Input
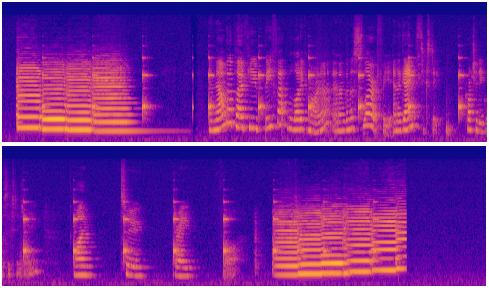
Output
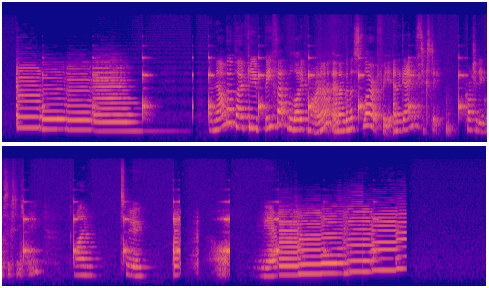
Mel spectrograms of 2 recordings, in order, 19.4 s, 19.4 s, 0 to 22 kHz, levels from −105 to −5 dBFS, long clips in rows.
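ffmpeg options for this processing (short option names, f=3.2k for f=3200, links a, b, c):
-filter_complex "[0:a]asettb=1/sr,asplit=3[a][b][c];[a]atrim=end=1.104[d];[b]atrim=start=1.1:end=4.21,asetpts=PTS-STARTPTS,afade=t=in:d=0.004:c=qsin,afade=t=out:st=3.106:d=0.004:c=qsin,aecho=1:1:1.6:0.51,atrim=end_sample=137151[e];[c]atrim=start=4.206[f];[d][e]acrossfade=d=0.004:c1=hsin:c2=qsin[g];[g][f]acrossfade=d=0.004:c1=qsin:c2=hsin,asettb=1/sr,asplit=3[h][i][j];[h]atrim=end=4.924[k];[i]atrim=start=4.92:end=7.01,asetpts=PTS-STARTPTS,afade=t=in:d=0.004:c=qsin,afade=t=out:st=2.086:d=0.004:c=qsin,acontrast=83[l];[j]atrim=start=7.006[m];[k][l]acrossfade=d=0.004:c1=hsin:c2=qsin[n];[n][m]acrossfade=d=0.004:c1=qsin:c2=hsin,asettb=1/sr,asplit=3[o][p][q];[o]atrim=end=7.914[r];[p]atrim=start=7.91:end=12.32,asetpts=PTS-STARTPTS,afade=t=in:d=0.004:c=qsin,afade=t=out:st=4.406:d=0.004:c=qsin,acompressor=threshold=-47dB:ratio=2.5:attack=3.2:release=140:knee=1:detection=peak[s];[q]atrim=start=12.316[t];[r][s]acrossfade=d=0.004:c1=hsin:c2=qsin[u];[u][t]acrossfade=d=0.004:c1=qsin:c2=hsin,asettb=1/sr,asplit=3[v][w][x];[v]atrim=end=16.404[y];[w]atrim=start=16.4:end=16.92,asetpts=PTS-STARTPTS,afade=t=in:d=0.004:c=qsin,afade=t=out:st=0.516:d=0.004:c=qsin,aeval=exprs='(tanh(20*val(0)+0.8)-tanh(0.8))/20':c=same[z];[x]atrim=start=16.916[aa];[y][z]acrossfade=d=0.004:c1=hsin:c2=qsin[ab];[ab][aa]acrossfade=d=0.004:c1=qsin:c2=hsin,asplit=3[ac][ad][ae];[ac]atrim=end=13.152[af];[ad]atrim=start=13.148:end=15.242,asetpts=PTS-STARTPTS,areverse[ag];[ae]atrim=start=15.238[ah];[af][ag]acrossfade=d=0.004:c1=hsin:c2=hsin[ai];[ai][ah]acrossfade=d=0.004:c1=hsin:c2=hsin,acompressor=threshold=-37dB:ratio=8,highpass=420,dynaudnorm=f=680:g=13:m=5dB"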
